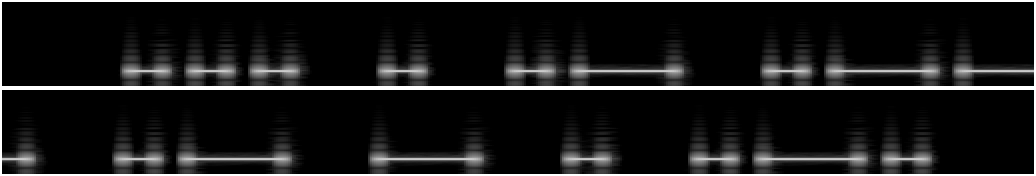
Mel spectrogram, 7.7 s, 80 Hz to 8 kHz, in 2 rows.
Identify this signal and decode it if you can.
Morse code, heard as a keyed tone, about 10 wpm, 610 Hz. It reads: SEAWATER
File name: 2011-07-mp3 / n31 THE 3.11 2 10wpm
